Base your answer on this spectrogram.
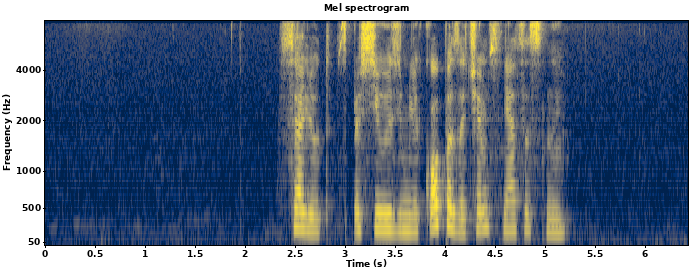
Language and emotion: Russian, neutral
